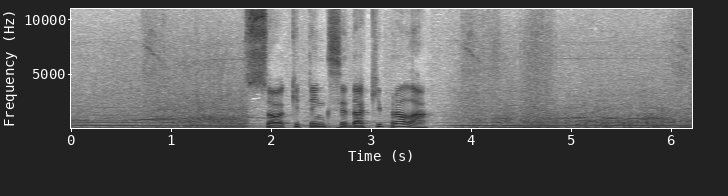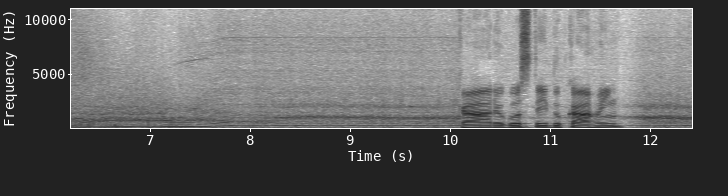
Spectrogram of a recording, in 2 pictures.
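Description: A car engine hums and revs steadily, shifting pitch as it changes gear.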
